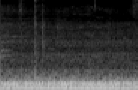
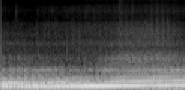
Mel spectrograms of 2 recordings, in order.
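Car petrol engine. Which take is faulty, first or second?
second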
